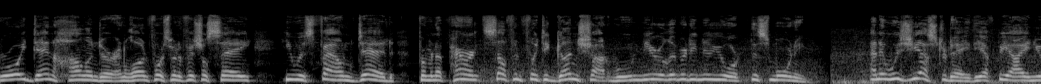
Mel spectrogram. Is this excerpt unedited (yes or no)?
yes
